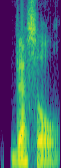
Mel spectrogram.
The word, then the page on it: vessel: American English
